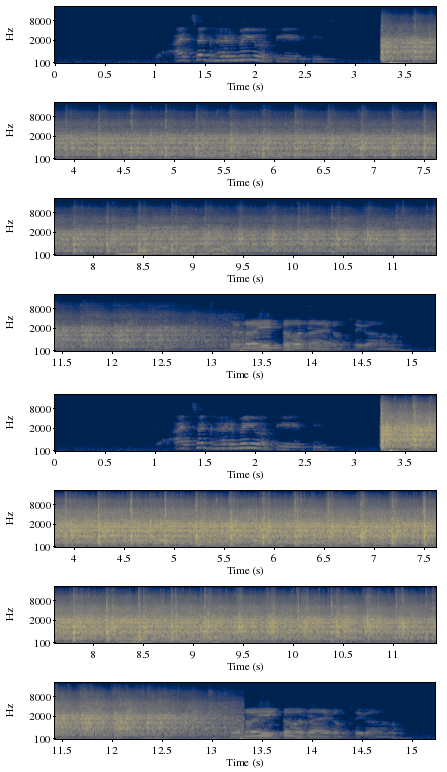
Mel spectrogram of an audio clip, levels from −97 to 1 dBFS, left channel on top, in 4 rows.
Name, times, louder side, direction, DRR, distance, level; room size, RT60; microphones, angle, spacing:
voice 1, 1.0-2.7 10.7-12.8 13.9-14.0, right 1 dB, 35° left, 2.0 m, -56 dB
Applause, 3.2-13.3, right 9 dB, 80° right, 0.4 m, -29 dB
voice 2, 4.3-6.5 8.2-9.5 13.2-14.8, equal, 50° left, 1.6 m, -47 dB
9.4 x 7.4 x 3.5 m
head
